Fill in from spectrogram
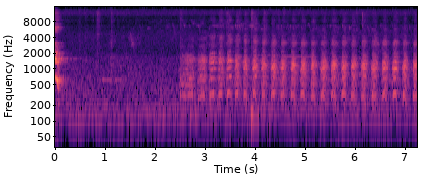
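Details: Near silence with a faint distant note at first, then hens start clucking in a regular run of short pulses, roughly three per second, that continues steadily.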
